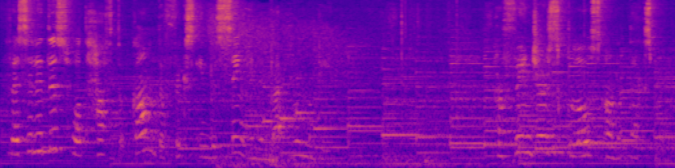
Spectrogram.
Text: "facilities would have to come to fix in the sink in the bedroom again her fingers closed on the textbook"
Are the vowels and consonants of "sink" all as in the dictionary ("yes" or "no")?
no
